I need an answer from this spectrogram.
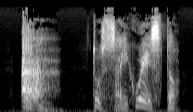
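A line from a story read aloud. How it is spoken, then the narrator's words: Exclamation. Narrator (Italian): esclamò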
